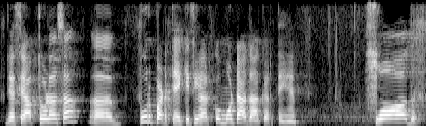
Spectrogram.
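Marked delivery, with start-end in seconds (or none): 5.0-5.6 स्वाद said full-mouthed and thick; heavy swad. Shown as a demonstration. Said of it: "मुंह भर के". (स्वाद पुर, मुंह भर के)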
